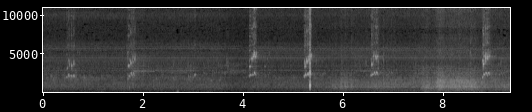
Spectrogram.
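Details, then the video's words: Northern shrike (Lanius excubitor) giving a series of short, harsh, upward-flicking notes, about seven across nine seconds at uneven intervals, with one sharp click and a soft background hiss. "Northern Shrike - Calls"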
